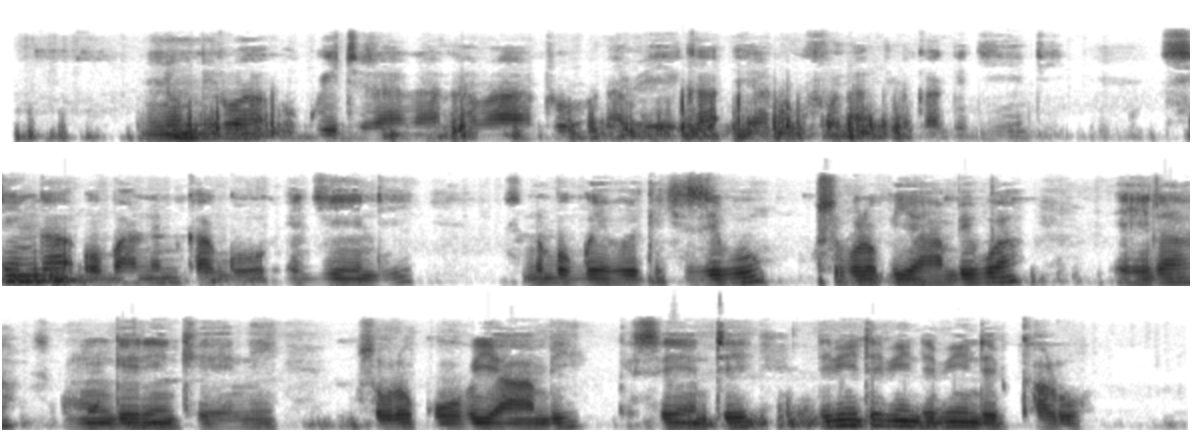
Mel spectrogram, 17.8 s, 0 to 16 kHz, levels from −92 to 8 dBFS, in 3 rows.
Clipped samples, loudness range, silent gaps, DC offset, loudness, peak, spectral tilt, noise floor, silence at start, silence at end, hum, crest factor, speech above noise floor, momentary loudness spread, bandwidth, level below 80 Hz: under 0.1%; 6 LU; none; under 0.1%; -15 LUFS; 0 dBFS; -6.5 dB/octave; -37 dBFS; 0.05 s; 0.55 s; none; 16 dB; 22 dB; 14 LU; 7.6 kHz; -48 dBFS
